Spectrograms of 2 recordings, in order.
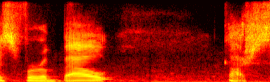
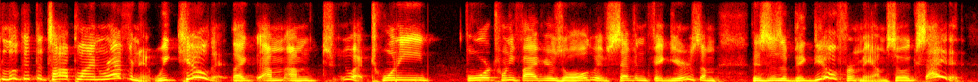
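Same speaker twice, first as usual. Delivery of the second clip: put-on higher, eager young entrepreneur insisting; proud protest; 6 semitones higher than usual. Young owner arguing his revenue to the accountant, higher and proud. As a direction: push back proudly, sure you killed it. Defending his best year.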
